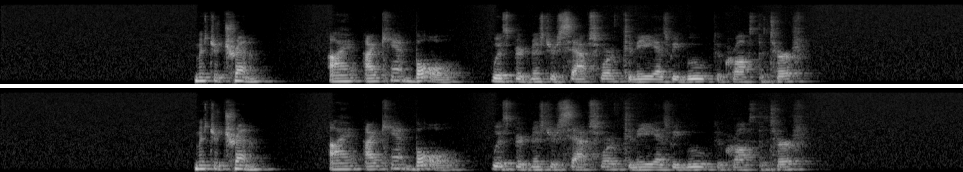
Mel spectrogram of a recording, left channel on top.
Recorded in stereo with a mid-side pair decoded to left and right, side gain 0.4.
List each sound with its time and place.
1.9 s a man speaking: 5° left, 1.8 m; by 8.0 s 60° left, 4 m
